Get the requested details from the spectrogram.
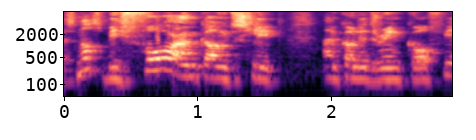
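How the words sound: The stress falls on the word before.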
